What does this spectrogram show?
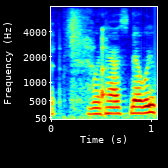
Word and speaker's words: Wodehouse: Woodhouse's, or Wodehouse, the Americans pronounce it. Woodhouse?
